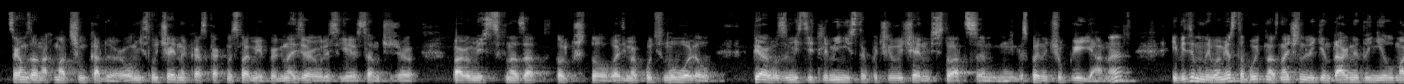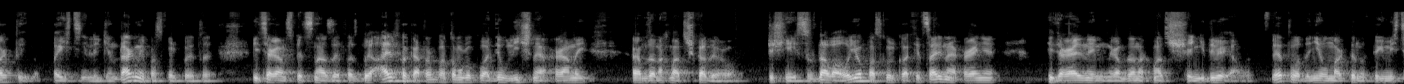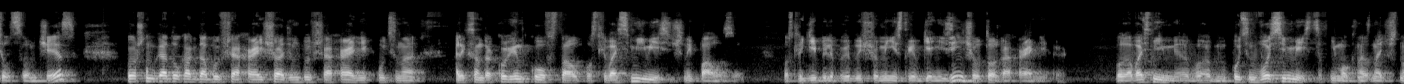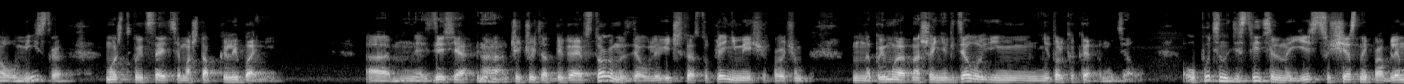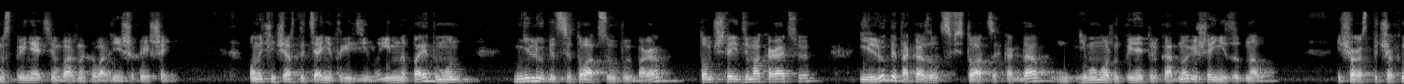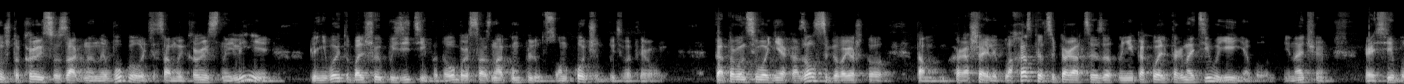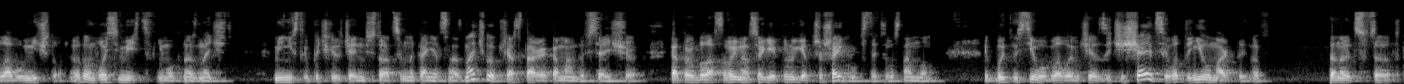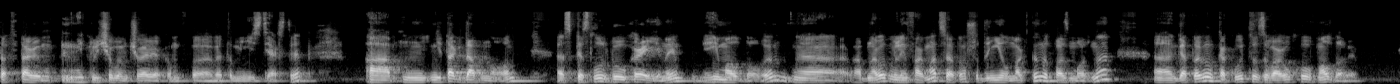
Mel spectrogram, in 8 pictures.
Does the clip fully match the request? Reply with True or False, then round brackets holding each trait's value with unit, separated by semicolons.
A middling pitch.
False (100 Hz)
